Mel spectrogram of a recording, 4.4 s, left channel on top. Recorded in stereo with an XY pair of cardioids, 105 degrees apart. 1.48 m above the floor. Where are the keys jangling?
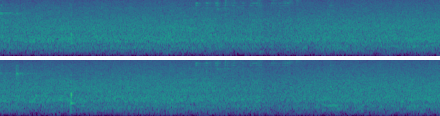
5° right, 5.5 m.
